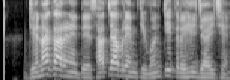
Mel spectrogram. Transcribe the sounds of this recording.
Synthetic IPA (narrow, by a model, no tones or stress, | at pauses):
d͡ʒenakaɾɳ̃et̪esat͡ʃapɾemt̪ʰiʋənt͡ʃit̪ɾəɦid͡ʒajt͡ʃʰe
